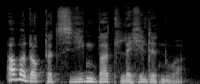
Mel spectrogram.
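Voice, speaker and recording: A man reading a children's story aloud in a lively, expressive way. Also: mid-range voice, fairly quick, breathy edge.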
